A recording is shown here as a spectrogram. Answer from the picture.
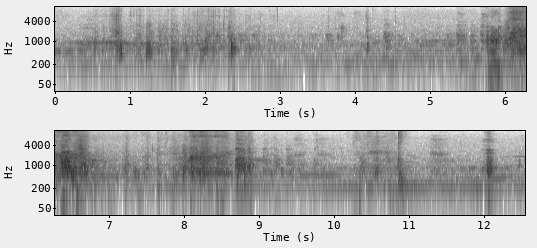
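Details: Staffordshire Bull Terrier running around wildly in excitement: quick, breathy huffs and pants come in two louder bursts, mixed with scattered thumps and clicks from movement.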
